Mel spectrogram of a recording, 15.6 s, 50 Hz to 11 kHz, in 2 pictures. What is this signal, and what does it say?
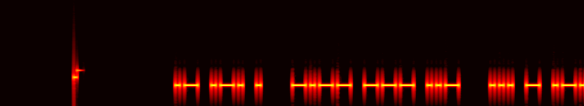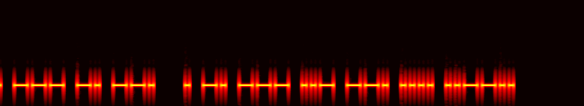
Morse code, heard as a keyed tone, about 20 wpm, 700 Hz. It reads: ARE YOU STRONG ENOUGH?
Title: Sentences from Top 1000 Words - Review Part 3 - 20wpm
